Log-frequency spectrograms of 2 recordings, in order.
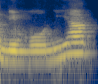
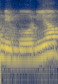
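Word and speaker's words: pneumonia: जब आप निमोनिया बोलते हो लिखते हो तो पी से लिखते हो, और जब आप बोलते हो तो पी क्या हो जाता है, साइलेंट।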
